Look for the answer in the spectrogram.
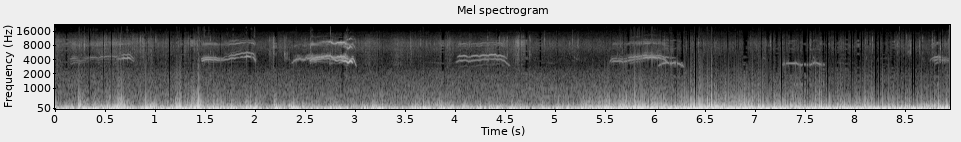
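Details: Bald eagle nest during a feeding by the mother: irregular high, squealing whistles, some rising and bending downward, clustered in the first half and sparser later, under heavy gusting wind.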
